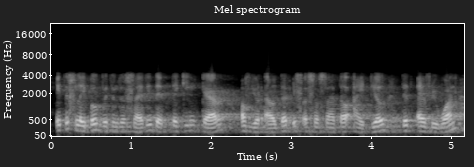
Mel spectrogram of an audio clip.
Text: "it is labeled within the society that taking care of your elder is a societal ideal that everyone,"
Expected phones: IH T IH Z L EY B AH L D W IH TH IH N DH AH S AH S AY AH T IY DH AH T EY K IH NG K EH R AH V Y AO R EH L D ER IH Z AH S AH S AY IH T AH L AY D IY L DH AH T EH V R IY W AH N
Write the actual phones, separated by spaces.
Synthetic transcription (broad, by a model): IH T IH S L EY B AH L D W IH T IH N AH S AH S AY AH T IY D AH T EY K IH NG K EH R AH F Y AO R EH L D ER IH S AH S AH S AY IH T AH L AY D IY L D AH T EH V R IY W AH N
